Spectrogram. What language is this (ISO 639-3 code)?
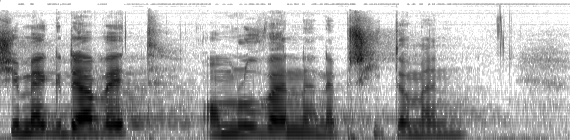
ces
